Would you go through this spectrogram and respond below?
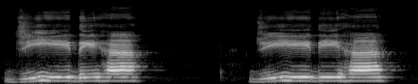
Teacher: I'm sorry, not jim sukun, jim's kasra. Jim maksura is going to be extended to two movements because of the ya sukun, and the ha fatha is going to be extended to two movements because of the alif sukun.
